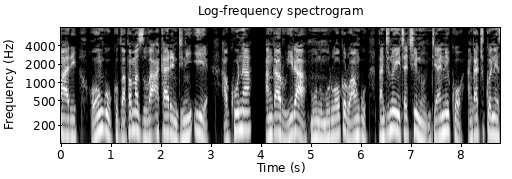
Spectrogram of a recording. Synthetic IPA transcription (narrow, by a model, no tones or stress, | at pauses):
iɦo̞ŋɡukub͡vapamazuʋaːkaɾe̞ndiniʔiːje̞ɦa̰kunaː | ŋɡarwiɾamun̤umuɾuo̞ko̞rwaːŋɡu | pandino̞itat͡ʃin̤undianiko̞aŋɡat͡ʃiko̞ne̞ːsḁ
